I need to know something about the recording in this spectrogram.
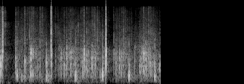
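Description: Audience applauding with quick, irregular claps. The sound cuts off abruptly about one and a half seconds in, leaving dead silence.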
